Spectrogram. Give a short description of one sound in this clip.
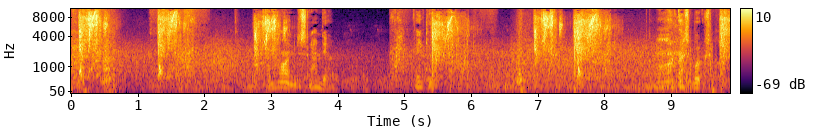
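A web line shoots out with a quick whoosh, again and again.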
